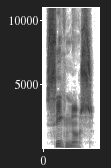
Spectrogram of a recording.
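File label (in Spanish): "signos", Spanish; mekanta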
